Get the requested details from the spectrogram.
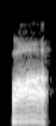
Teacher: உதடுகள் சேர்ந்து வரக்கூடிய சப்தம்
